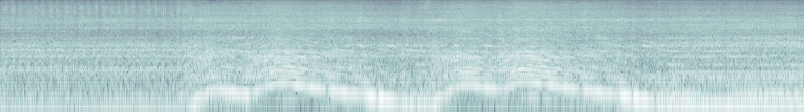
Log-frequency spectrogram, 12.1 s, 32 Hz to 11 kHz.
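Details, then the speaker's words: 2009 Daihatsu Grand Max petrol engine idling: a steady droning hum, somewhat noisy, following two brief revs; traced by removing the V-belt, the cause being a worn idler pulley bearing. "Jadi suara mesinnya seperti itu teman-teman. Jadi suara daripada mesin ini dia agak berisik dan dia mendengung."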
